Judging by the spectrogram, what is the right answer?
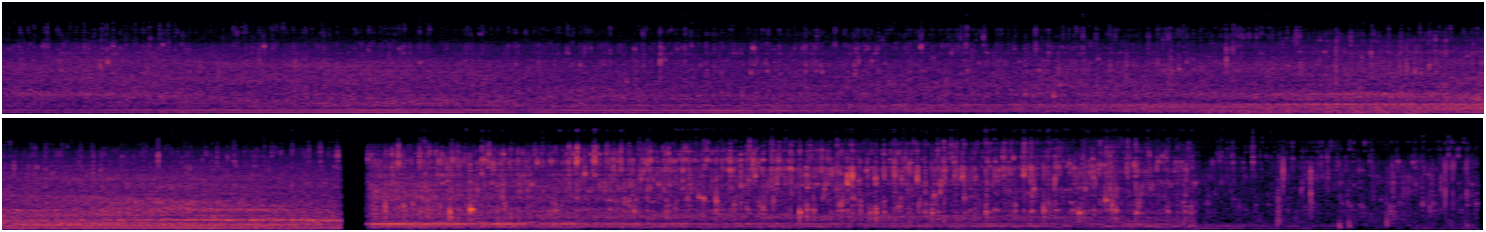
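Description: Spring water trickling and splashing steadily. It breaks off for a moment about two-thirds of the way through, then goes on brighter, with more small splashes.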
